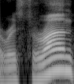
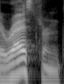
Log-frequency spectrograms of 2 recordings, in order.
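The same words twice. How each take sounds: First: RESTAURANT stressed on the last syllable, rising; wrong stress. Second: RESTAURANT stressed on RES, falling away after; correct tonic stress. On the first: Teacher shows learners the mistake, end-stressed word. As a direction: push the end of RESTAURANT up, French-style. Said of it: "c'est pas". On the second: Teacher models the word for learners, front-stressed. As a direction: hit the first syllable of RESTAURANT and swallow the rest. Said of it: "c'est restaurant". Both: Shown as a demonstration.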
